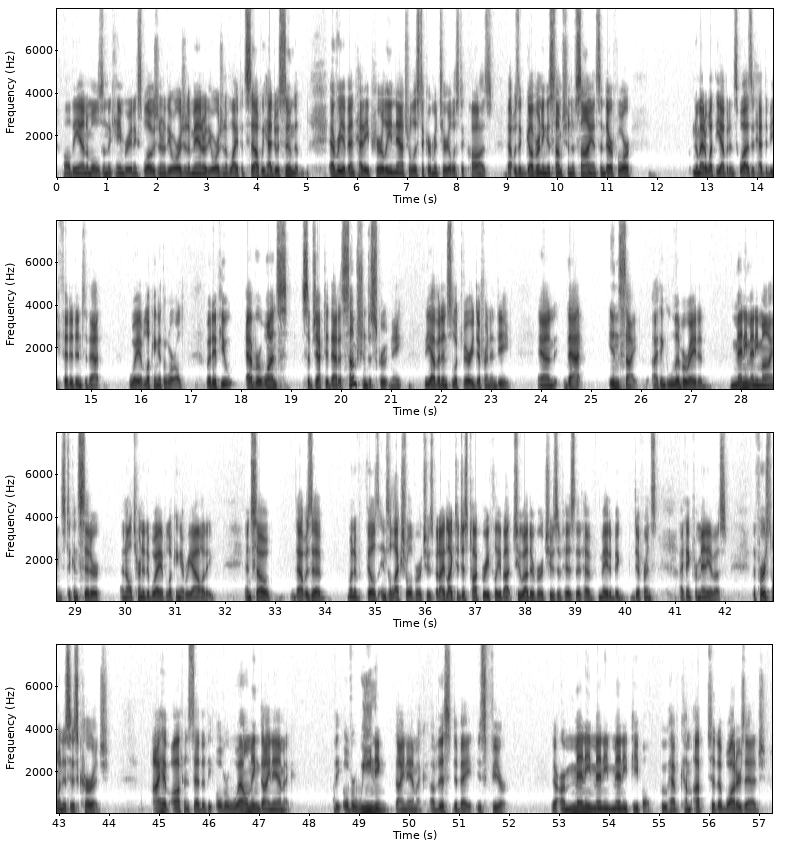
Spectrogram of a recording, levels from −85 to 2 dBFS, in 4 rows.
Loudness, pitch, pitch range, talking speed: -17 LUFS, 120 Hz, 110-135 Hz, 175 wpm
